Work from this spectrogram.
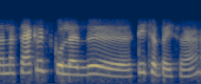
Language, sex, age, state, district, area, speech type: Tamil, female, 30-45, Tamil Nadu, Viluppuram, urban, conversation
